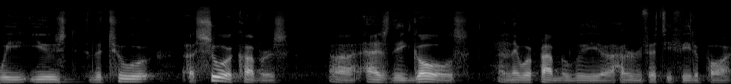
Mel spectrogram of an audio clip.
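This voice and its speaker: With a New York accent, a man speaks at a moderate pace in a fairly low pitch and with fairly even intonation. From US Northeast, New York City (the Bronx). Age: 70s. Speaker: interview guest. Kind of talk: interview.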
